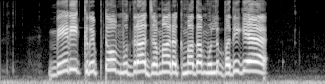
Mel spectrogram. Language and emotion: Dogri, happy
